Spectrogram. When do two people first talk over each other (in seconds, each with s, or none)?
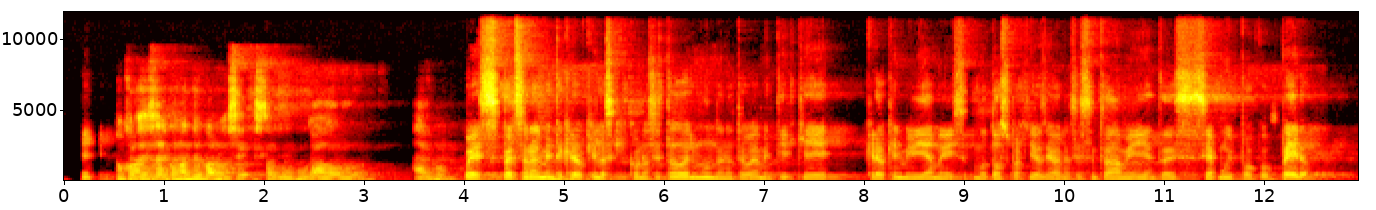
none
